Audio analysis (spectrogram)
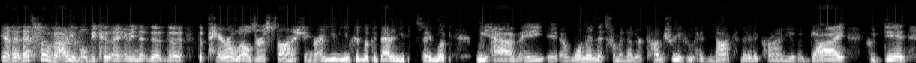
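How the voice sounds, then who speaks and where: A man's voice: medium pitch, lively intonation, brisk, breathy edge, phone-quality sound. A man co-hosting a conversation show, thoughtful, who often repeats words as he starts a thought. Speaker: podcast co-host. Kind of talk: conversational interview.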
